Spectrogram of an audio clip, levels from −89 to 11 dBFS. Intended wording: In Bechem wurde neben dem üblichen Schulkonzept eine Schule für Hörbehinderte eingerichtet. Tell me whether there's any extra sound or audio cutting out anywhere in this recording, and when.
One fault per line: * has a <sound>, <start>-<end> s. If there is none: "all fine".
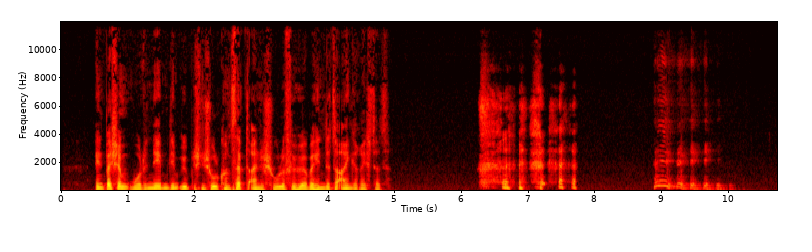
* has a laugh, 6.2-7.8 s
* has a laugh, 8.9-10.1 s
